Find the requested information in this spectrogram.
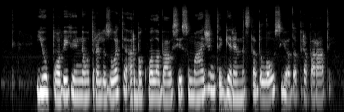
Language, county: Lithuanian, Šiauliai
